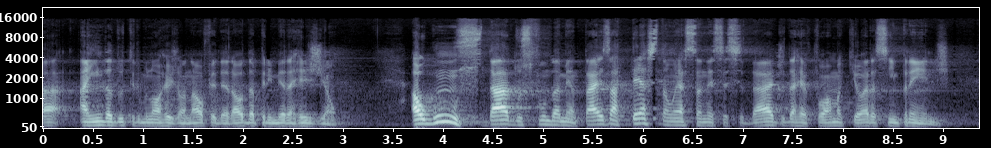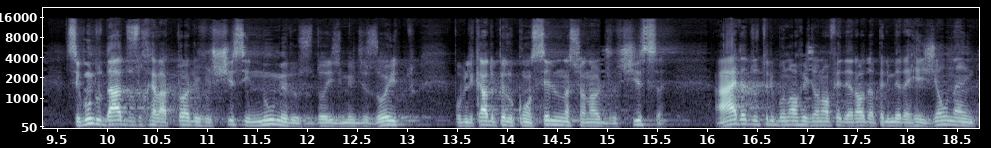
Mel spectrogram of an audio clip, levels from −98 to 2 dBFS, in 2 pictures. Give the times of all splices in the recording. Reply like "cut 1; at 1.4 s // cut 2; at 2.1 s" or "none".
none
